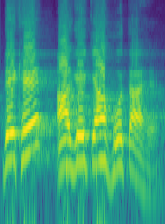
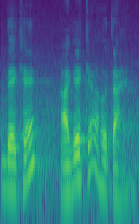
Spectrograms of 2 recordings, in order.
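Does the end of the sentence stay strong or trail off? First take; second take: stays strong; trails off. First: The sentence end is said loudly and firmly. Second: The voice fades weakly at the sentence end. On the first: The speaker calls it right. "End of the sentence को ज्यादा emphasise करना पड़ेगा" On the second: The speaker calls it wrong. "अब मैं ये जानबूझ के अपने सेंटेंस को टेल डाउन कर रहा हूं"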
